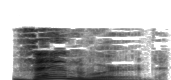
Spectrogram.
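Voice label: "vanward", British English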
